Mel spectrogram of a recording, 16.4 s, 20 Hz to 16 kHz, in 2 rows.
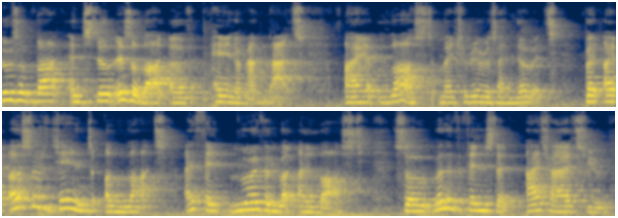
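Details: Articulation disorder with a lisp-like defect in an adult woman, acquired after a 2018 hemiglossectomy for oral cancer; about 50% of her tongue was removed and replaced with a flap tethered to her cheek.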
